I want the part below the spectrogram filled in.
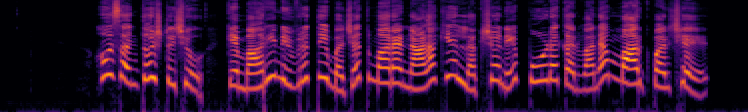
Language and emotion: Gujarati, happy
